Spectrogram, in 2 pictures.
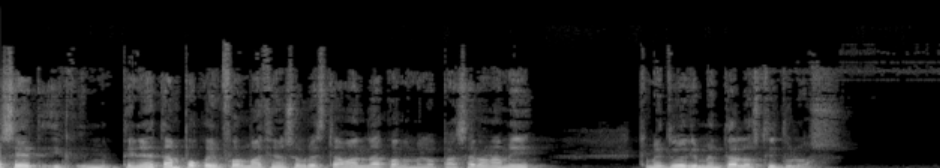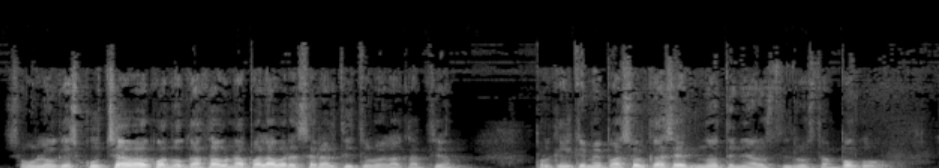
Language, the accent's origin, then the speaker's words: Spanish; Basque Country, Spain; Por encima soy de Euskal Herria, o sea.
